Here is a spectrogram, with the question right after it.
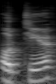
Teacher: with a little French silent H at the beginning, just to show how educated you are to know not to pronounce the H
